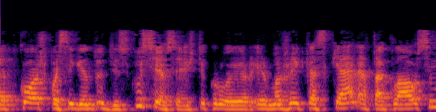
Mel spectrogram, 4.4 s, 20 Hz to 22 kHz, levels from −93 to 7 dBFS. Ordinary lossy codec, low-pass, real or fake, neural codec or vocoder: MP3, 32 kbps; 7.2 kHz; real; none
